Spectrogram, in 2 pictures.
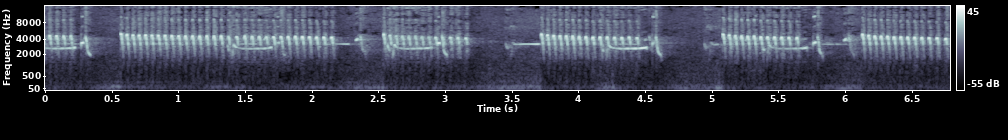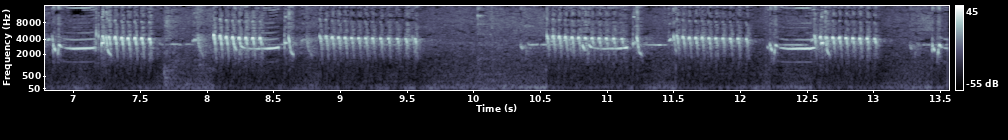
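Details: Bar-winged prinia singing continuously. Repeated high trilled phrases, each with a falling sweep and a dipping lower note, come roughly once per second, with a few brief gaps between series.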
